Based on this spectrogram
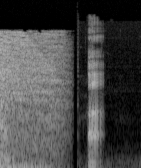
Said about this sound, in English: Excuse me, I burped.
